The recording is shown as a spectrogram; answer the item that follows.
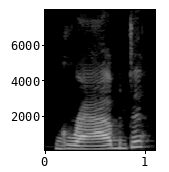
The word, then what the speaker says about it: grabbed: But between these three verbs, we either pronounce the ed ending as a d or a t. Grabbed. Grabbed. That's the d ending.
